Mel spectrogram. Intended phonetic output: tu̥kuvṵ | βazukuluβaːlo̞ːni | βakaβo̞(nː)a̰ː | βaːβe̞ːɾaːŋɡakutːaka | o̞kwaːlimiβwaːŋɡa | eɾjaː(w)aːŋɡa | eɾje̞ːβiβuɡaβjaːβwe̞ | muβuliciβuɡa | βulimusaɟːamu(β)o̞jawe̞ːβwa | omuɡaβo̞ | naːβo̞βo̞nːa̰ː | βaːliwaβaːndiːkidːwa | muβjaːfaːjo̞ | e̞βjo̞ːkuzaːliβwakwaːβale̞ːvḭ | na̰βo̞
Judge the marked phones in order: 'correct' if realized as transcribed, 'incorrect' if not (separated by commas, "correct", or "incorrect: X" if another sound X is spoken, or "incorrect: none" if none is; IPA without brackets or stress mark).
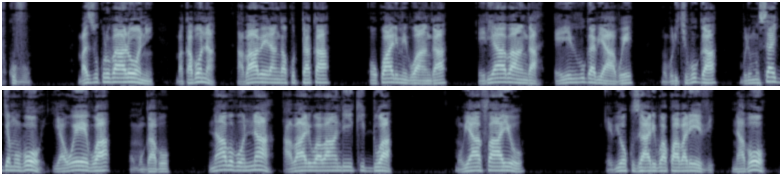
incorrect: n, incorrect: β, correct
